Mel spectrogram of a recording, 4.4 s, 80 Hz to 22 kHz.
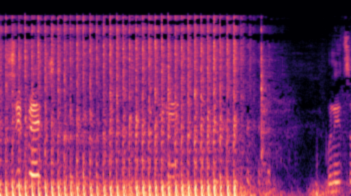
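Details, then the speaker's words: Yamaha Raptor 660R single-cylinder ATV after top-end work, fed fuel by funnel. Fast, sharp puffing pops on every firing stroke; exhaust leak because the small copper exhaust gaskets are missing. "little exhaust gaskets bro that's what you're hearing"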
